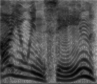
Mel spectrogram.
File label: fall insane, scientist; svencoop; echoes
